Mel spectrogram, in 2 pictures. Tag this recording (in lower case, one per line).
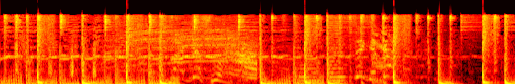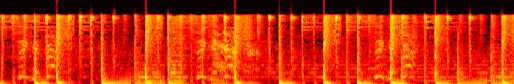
disco
funk
music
